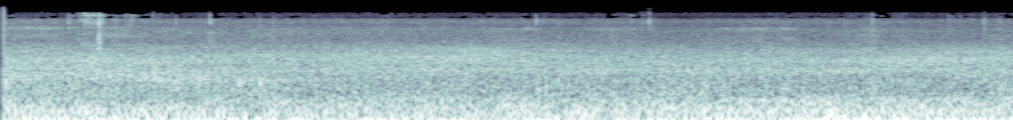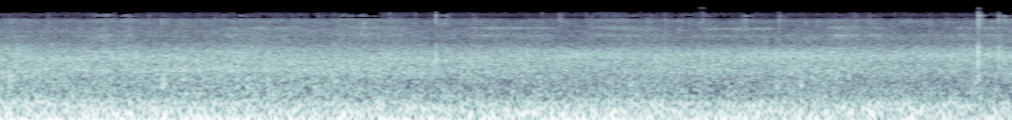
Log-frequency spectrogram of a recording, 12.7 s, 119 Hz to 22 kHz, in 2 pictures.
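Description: Mercedes 380SL's 5.0-litre V8 idling steadily with a low, even hum.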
